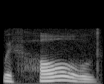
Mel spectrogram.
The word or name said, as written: withhold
